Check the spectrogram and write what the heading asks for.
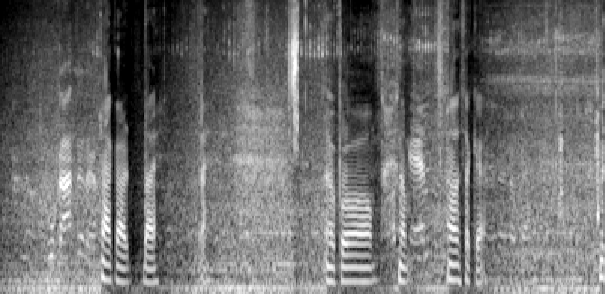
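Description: Steady low rumble of a motor vehicle engine running close by, with a broad hiss over it.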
